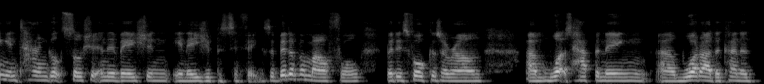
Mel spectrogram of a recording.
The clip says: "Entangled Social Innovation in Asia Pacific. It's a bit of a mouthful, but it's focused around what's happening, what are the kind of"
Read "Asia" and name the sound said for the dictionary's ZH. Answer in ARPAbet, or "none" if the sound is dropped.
ZH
